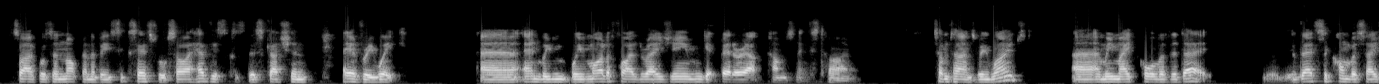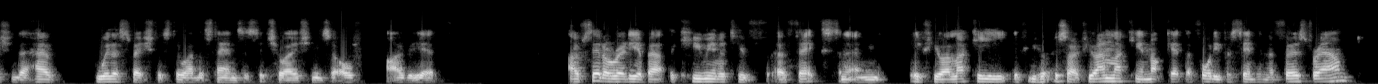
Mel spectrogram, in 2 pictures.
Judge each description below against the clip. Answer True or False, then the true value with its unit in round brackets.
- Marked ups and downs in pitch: False (2.7 semitones)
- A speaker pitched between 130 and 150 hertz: False (120 Hz)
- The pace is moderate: True (175 wpm)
